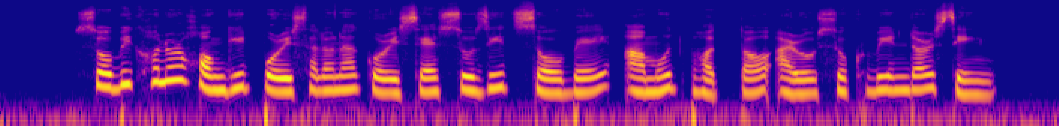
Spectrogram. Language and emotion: Assamese, neutral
